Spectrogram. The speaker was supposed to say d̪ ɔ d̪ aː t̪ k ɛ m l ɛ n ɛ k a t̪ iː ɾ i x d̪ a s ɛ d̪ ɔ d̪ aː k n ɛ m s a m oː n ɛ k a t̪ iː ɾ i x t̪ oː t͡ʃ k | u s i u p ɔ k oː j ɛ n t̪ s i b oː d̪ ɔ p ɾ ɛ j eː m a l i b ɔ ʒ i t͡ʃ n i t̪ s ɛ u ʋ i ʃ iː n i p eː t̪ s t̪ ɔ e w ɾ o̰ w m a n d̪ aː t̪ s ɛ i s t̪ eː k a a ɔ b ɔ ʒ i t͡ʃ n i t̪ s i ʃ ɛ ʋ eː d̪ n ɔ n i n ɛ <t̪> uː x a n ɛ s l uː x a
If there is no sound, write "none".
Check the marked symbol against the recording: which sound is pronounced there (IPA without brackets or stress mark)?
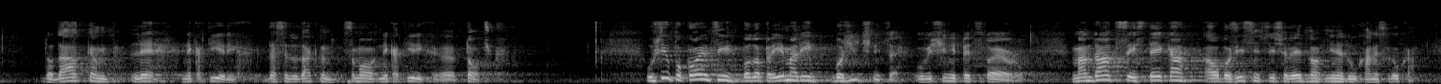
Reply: d̪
